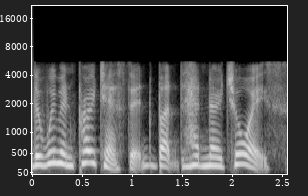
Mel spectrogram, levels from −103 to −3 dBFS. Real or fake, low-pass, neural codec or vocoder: real; 5.4 kHz; none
